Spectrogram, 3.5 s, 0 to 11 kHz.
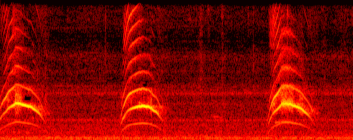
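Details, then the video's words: Kitten meowing, said to attract cats: three high, arched meows about 1.3 seconds apart, each short and rising then falling, over a quiet indoor background. "Cat Voice | kitten meowing to attract cats"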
